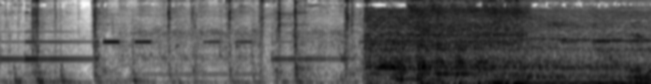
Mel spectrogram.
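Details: Mitsubishi Galant with no-crank, no-start from a loose ignition switch; with the switch pushed in and the key turned, dash chimes, a short crank, and the engine fires and settles into a smooth idle, starting normally.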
